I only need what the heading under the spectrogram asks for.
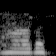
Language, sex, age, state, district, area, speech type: Maithili, female, 18-30, Bihar, Purnia, rural, conversation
